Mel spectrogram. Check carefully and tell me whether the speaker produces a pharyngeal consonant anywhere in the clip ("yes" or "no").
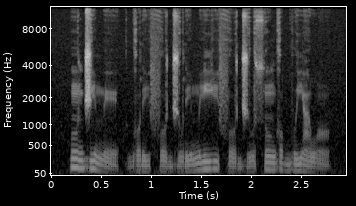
no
